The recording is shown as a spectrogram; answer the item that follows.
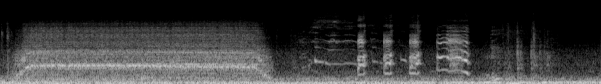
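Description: City Transformer CT-1 microcar's width-changing mechanism running as the wheels move outward: a steady high whine that cuts off after about two and a half seconds, over low road rumble.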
